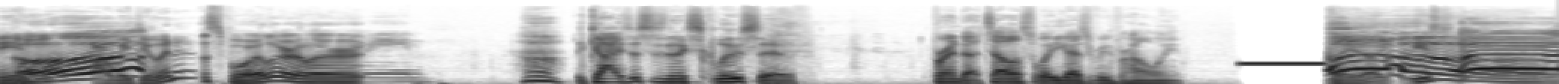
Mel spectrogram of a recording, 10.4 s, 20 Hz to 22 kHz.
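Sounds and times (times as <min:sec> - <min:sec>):
speech: 0:00.0 - 0:02.9, 0:03.5 - 0:05.4, 0:06.2 - 0:08.0, 0:08.8 - 0:10.3
steady high-pitched censor beep: 0:08.2 - 0:09.0.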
